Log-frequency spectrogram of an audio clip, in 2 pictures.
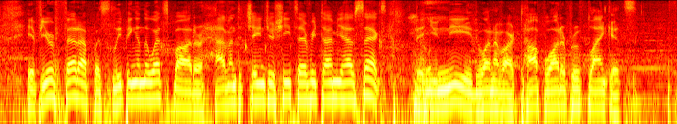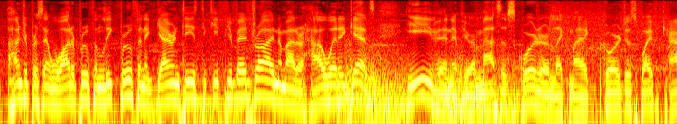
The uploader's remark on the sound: Broadcast on location from our annual swinger houseboat trip on Lake Mead, NV, with 15 full-swap swinger couples.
